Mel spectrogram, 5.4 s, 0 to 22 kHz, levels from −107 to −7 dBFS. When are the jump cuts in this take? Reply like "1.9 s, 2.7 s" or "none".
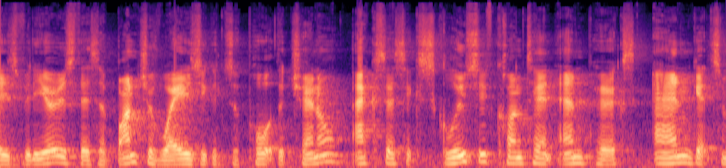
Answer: none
